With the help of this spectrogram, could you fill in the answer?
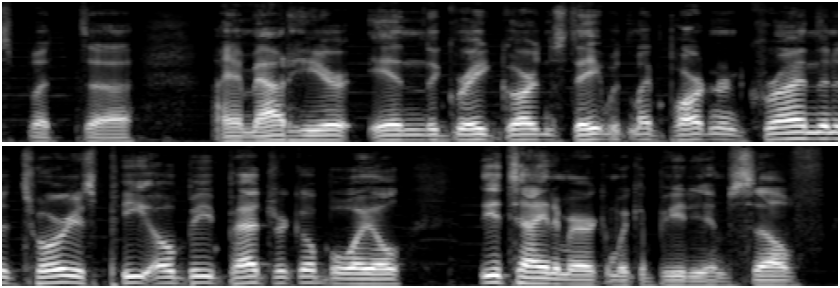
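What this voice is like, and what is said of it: Hoarse, gravelly voice. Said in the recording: “doing my best impression of Wolfman Jack today. You got to forgive my laryngitis”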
